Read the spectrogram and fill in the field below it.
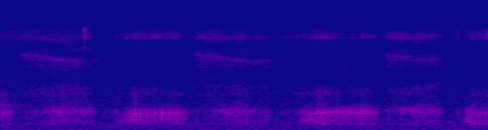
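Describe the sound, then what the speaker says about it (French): A sleeping cat purrs close up in steady, rhythmic waves, each breath in and out a rumbling pulse, about five cycles with no other sound. "écoutons notre chat ronronner et imprégnons-nous de ces vibrations qui nous relaxent"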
